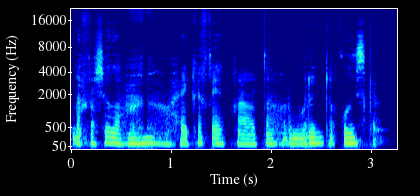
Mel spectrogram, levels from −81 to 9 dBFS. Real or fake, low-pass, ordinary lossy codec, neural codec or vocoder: fake; none; none; codec, 44.1 kHz, 1.7 kbps, Pupu-Codec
